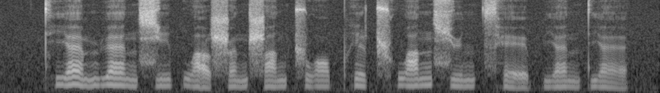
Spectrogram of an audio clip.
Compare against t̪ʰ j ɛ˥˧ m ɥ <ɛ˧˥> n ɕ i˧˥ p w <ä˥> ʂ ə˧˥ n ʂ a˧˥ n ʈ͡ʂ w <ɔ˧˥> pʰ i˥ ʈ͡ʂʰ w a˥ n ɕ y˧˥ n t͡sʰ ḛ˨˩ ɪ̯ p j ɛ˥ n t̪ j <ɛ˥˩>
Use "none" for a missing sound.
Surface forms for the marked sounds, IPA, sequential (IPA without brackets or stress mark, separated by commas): ɛ˥˩, ä̰˨˩, ɔ˧˥, ɛ˥˩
